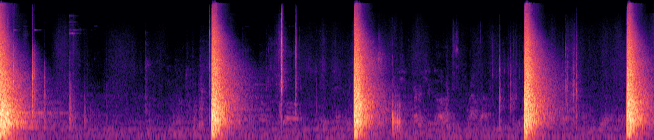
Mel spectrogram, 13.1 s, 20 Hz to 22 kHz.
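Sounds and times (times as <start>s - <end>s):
pistol shots with room echo: 0.0s - 1.0s, 4.2s - 5.0s, 7.0s - 7.8s, 10.5s - 11.3s, 12.5s - 13.0s.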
